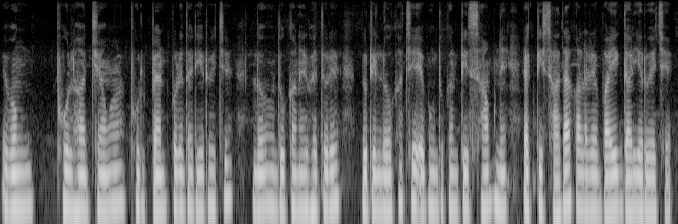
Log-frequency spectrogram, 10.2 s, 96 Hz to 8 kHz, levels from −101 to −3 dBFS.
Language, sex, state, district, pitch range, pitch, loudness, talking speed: Bengali, male, West Bengal, Purulia, 125-135 Hz, 130 Hz, -27 LUFS, 155 wpm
